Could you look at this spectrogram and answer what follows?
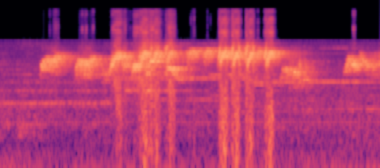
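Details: Red-whiskered bulbul of the Hue type from Vietnam, groomed for singing competition, delivering bright warbled phrases of quick rising and falling whistles, bunched into a dense, chattering run in the middle.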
